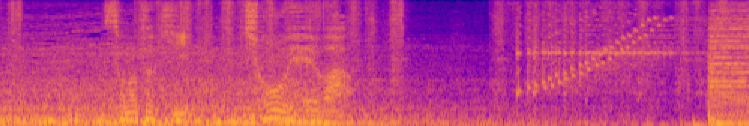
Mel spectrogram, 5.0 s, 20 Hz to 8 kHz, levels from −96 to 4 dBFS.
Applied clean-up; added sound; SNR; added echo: none; Domestic sounds, home sounds; 14 dB; none.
